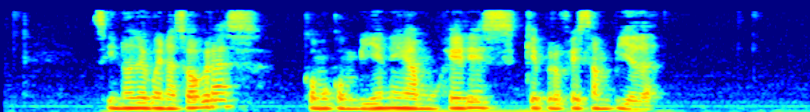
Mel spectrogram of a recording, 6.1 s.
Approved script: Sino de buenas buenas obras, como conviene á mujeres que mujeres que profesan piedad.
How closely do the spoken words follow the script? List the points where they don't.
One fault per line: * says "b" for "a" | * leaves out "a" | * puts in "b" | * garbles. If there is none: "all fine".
* leaves out "buenas"
* leaves out "mujeres que"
